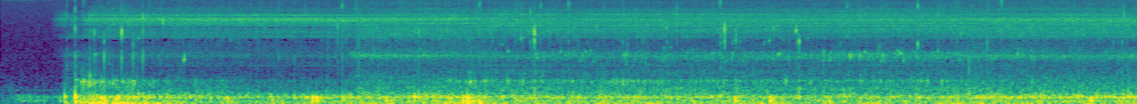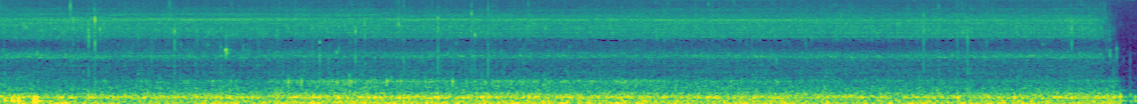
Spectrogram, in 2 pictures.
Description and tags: Inside a plastic cup upside down under the faucet recorded with laptop and USB microphone in the bathroom.
bathroom, foley, under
